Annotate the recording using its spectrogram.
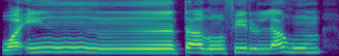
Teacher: کیونکہ نون ساکن کے بعد تا آ رہا ہے، اس لیے ہم یہاں پہ اس کو ظاہر نہیں کر رہے بلکہ گنہ کر رہے ہیں، بلکہ ہم اخفا کر رہے ہیں، بلکہ ہم چھپا رہے ہیں۔ ہم نون کو نہیں پڑھ رہے، ہم اس کو چھپا رہے ہیں۔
